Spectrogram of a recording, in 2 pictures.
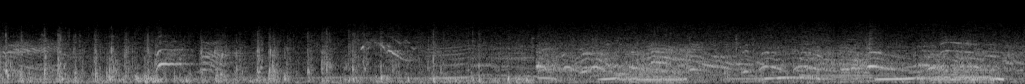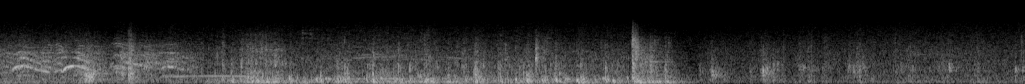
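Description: Animals calling: many overlapping short cries that rise and fall in pitch, thick for the first half and dying down about seventeen seconds in.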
